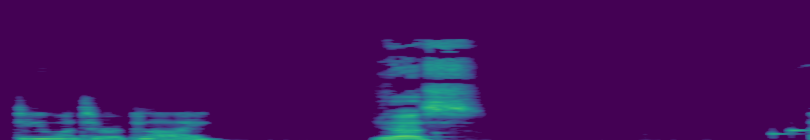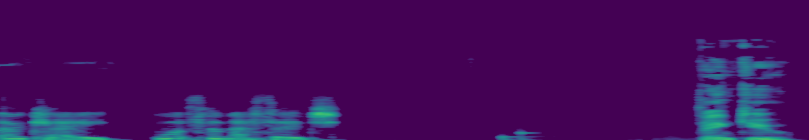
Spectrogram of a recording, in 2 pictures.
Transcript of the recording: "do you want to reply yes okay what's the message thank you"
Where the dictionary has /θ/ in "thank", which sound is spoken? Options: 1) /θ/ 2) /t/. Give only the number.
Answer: 1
